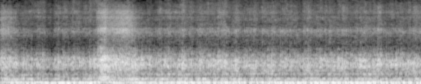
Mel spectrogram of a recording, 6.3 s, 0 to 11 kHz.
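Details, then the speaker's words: 1970 HEMI V8 on an engine stand, start-up, possibly going in a Cuda: deep, steady, even rumble with no knocks or misses; sounds really good and strong. "Well, that was my buddy John's HEMI motor starting up. That was the first time I got to hear it, and I got to share it with you guys at the same time I did. So it sounded really good and really strong."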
